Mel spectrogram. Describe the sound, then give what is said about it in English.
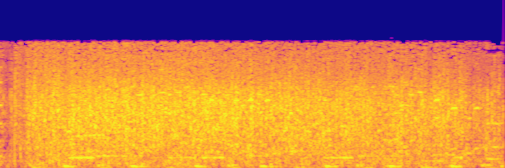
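An audience at the start of the radio comedy The Navy Lark applauds in a dense, steady wash of clapping that holds at full loudness for several seconds, with no voices breaking through. “Thank you very much indeed for all that applause.”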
